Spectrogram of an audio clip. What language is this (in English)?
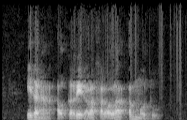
Catalan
